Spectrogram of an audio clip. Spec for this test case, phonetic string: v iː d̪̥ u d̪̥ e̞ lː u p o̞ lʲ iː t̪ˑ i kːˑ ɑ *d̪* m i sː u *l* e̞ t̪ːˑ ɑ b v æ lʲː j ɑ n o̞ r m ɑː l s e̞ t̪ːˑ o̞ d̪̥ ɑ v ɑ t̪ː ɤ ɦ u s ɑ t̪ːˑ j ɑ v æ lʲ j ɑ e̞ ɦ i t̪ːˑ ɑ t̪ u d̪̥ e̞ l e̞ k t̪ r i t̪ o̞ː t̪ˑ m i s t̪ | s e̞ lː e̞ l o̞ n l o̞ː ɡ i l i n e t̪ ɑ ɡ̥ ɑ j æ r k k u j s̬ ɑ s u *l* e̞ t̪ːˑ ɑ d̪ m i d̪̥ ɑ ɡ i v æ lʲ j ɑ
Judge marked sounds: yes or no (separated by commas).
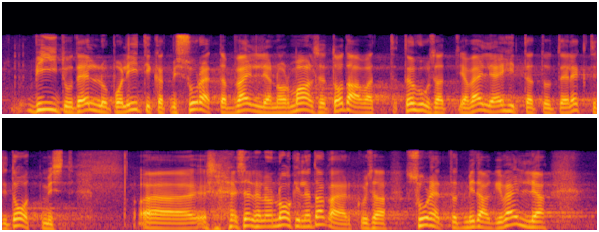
no, no, no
